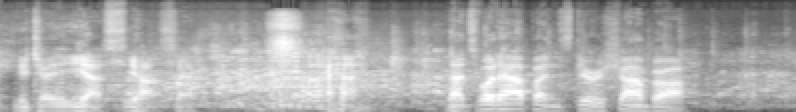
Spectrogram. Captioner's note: laughter because is wearing a hat that looks like a raven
